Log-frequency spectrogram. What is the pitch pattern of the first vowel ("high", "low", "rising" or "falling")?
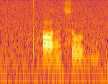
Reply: rising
